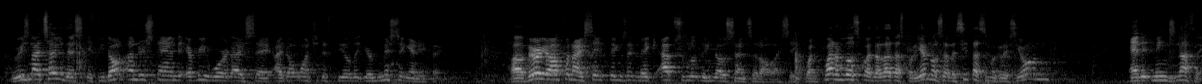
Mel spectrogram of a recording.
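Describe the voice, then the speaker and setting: Speaking at a very fast pace, a man uses a high pitch. The room echo is audible, and there is noticeable background noise. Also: ordinary pitch variation. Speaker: magician. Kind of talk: lecture.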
